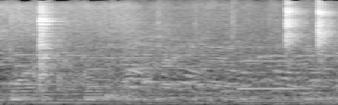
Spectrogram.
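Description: Scallop cooking in its shell with a pat of butter on a grill, its juices sizzling and bubbling, with steady background music playing over it.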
